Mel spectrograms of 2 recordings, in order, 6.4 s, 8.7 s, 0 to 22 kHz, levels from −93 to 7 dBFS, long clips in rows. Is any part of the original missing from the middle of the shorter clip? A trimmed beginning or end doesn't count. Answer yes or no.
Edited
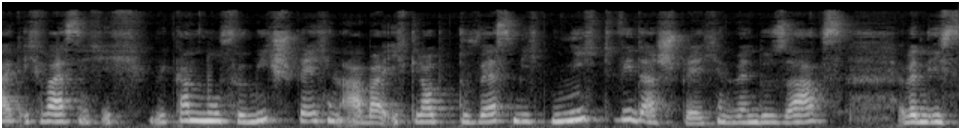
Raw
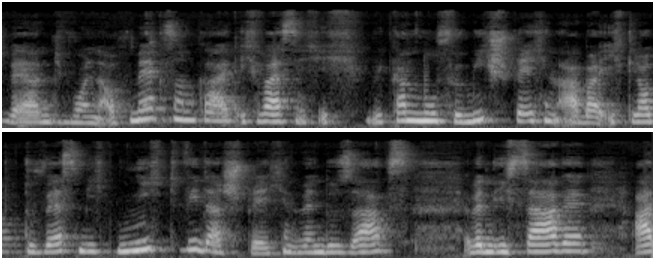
no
